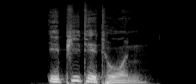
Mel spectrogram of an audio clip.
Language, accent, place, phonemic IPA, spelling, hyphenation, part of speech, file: German, Germany, Berlin, /eˈpiːtetɔn/, Epitheton, Epi‧the‧ton, noun, De-Epitheton.ogg
- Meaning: epithet (word in the scientific name of a taxon following the name of the genus or species)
